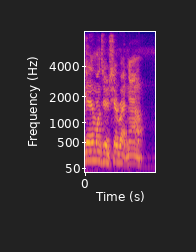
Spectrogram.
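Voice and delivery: ordinary talk, nothing marked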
